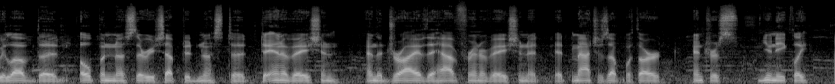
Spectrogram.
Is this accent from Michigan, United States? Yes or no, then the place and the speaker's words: no; Ronan, Montana, United States; Ronan, Montana. Charlo, Montana is where our shop is.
